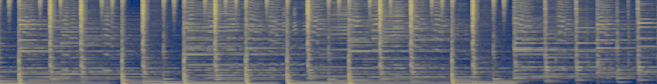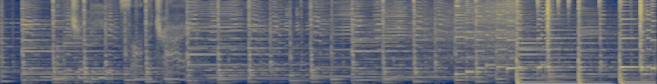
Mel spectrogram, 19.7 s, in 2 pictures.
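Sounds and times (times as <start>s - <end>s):
oriental dancehall type beat instrumental: 0.0s - 7.4s, 16.0s - 19.6s.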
